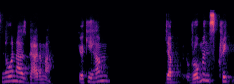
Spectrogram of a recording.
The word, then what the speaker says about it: dharma: So they don't know which one is silent and where the A is silent and where the A is to be pronounced.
